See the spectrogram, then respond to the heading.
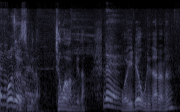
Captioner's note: voiceover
